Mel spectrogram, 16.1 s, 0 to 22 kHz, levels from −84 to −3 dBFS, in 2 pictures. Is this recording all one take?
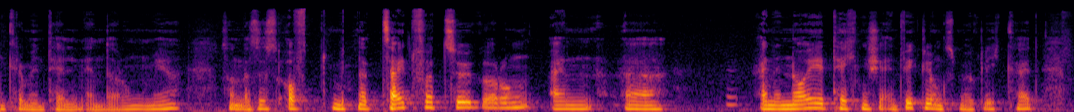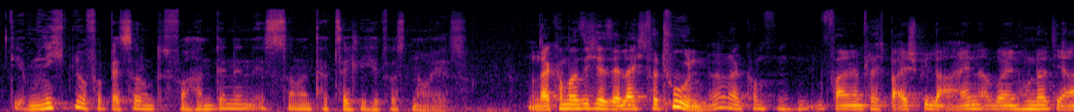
no; 1 cut; at 11.9 s

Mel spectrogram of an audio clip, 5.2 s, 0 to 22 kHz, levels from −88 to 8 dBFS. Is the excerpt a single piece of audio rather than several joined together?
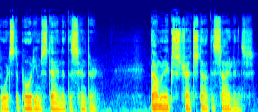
no; 1 cut; at 2.9 s

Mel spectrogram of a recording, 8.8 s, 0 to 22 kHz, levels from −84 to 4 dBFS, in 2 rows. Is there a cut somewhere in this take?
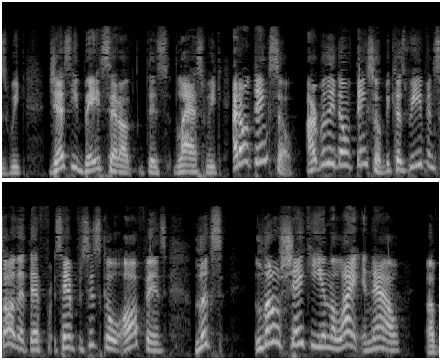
yes; 1 cut; at 2.2 s

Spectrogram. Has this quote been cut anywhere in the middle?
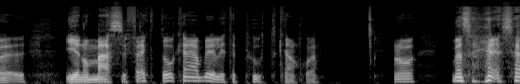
yes; 1 cut; at 3.9 s

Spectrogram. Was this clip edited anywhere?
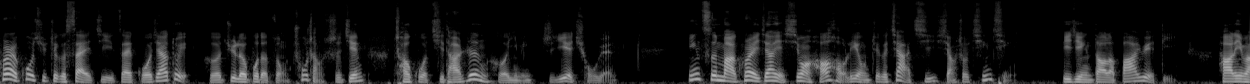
no; 0 cuts

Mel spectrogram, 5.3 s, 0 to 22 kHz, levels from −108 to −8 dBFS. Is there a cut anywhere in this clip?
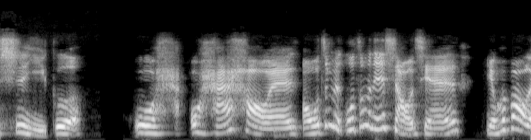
yes; 2 cuts; at 1.2 s, 3.0 s

